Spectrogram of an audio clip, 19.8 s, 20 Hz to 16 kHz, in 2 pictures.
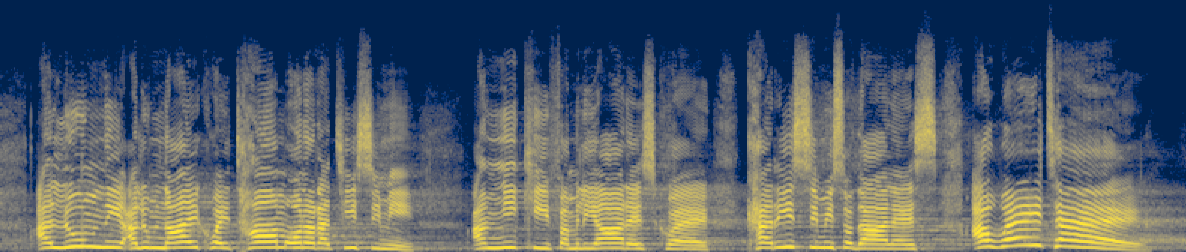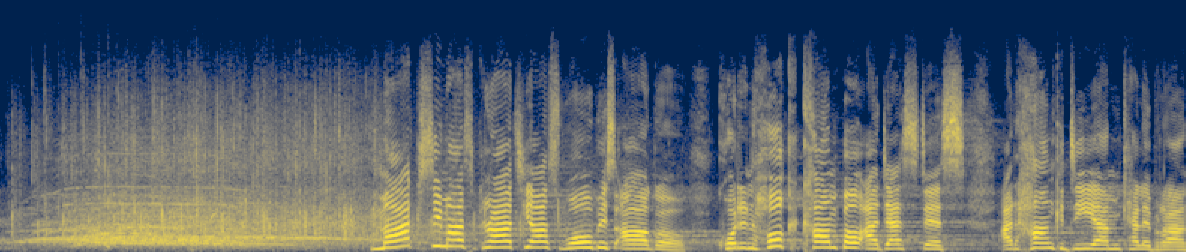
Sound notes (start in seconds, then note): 9.9 crowd applauding; 13.1 speaks in Latin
